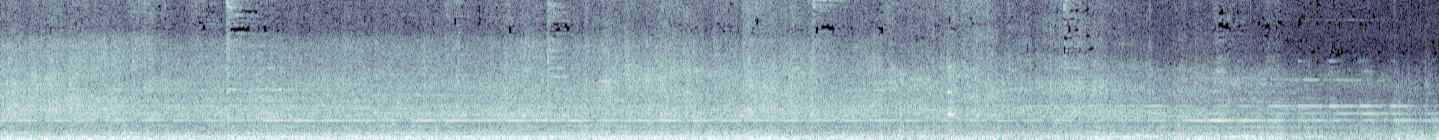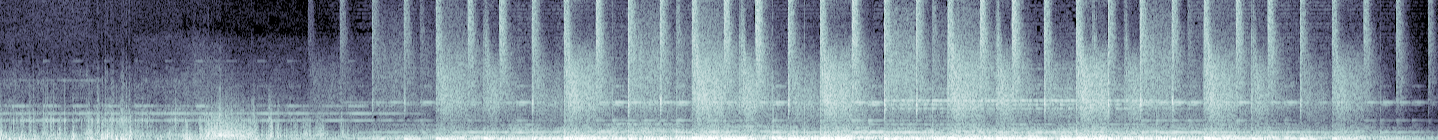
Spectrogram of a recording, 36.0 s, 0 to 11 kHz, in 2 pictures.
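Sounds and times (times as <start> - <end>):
wheels clicking over rail joints: 0.0 - 23.4
freight train rolling past: 0.0 - 35.9.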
